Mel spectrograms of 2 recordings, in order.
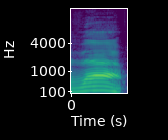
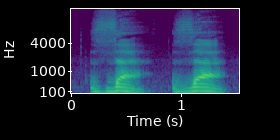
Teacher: makhraj Za itu adalah ujung lidah berada di halaman belakang gigi seri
